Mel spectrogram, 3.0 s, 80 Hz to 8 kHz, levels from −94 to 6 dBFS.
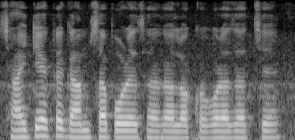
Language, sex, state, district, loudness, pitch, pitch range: Bengali, male, West Bengal, Alipurduar, -17 LUFS, 140 Hz, 135-150 Hz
